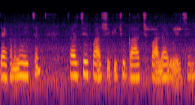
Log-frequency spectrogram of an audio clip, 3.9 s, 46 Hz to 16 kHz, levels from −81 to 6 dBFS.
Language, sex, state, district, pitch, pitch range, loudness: Bengali, female, West Bengal, Dakshin Dinajpur, 230 Hz, 215-240 Hz, -17 LUFS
